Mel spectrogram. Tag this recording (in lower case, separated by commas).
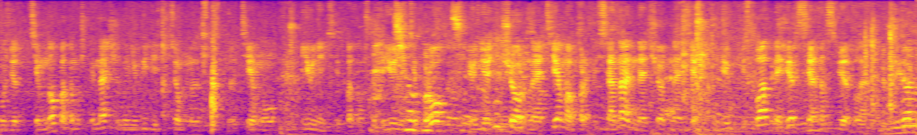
speech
